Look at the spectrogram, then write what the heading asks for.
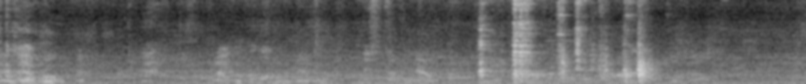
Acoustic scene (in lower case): restaurant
